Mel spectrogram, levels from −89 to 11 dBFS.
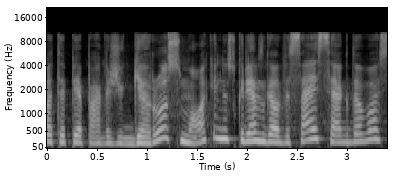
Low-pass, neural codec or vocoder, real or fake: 9.9 kHz; none; real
